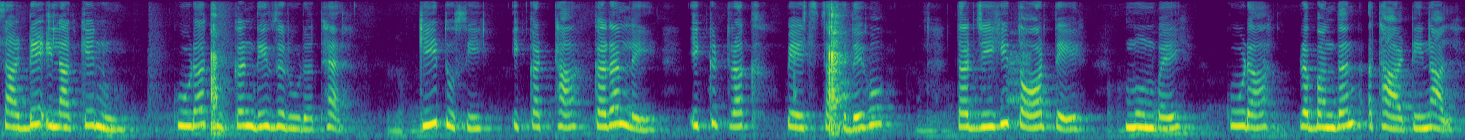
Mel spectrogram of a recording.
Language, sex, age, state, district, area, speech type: Punjabi, female, 18-30, Punjab, Hoshiarpur, urban, read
